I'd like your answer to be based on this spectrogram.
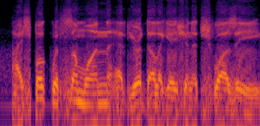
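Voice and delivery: slow, deliberate, slowed-down speech. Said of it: "I will speak more slowly".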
